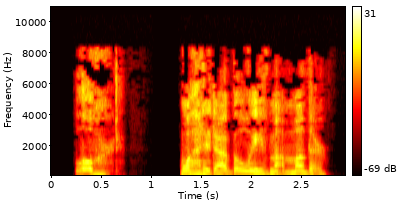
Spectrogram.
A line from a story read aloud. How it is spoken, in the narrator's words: she mumbled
